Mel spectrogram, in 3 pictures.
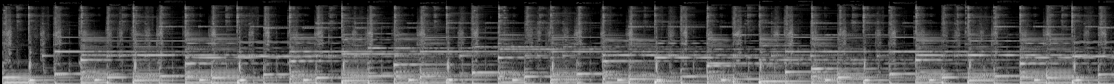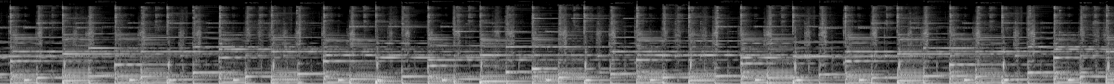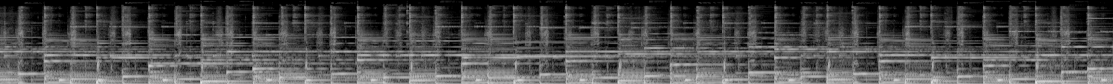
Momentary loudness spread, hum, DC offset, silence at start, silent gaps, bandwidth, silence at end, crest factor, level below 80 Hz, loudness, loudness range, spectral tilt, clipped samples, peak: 3 LU; none; 5%; 0 s; none; over 20 kHz; 0 s; 18 dB; -30 dBFS; -18 LUFS; 1 LU; -4.5 dB/octave; under 0.1%; -2 dBFS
